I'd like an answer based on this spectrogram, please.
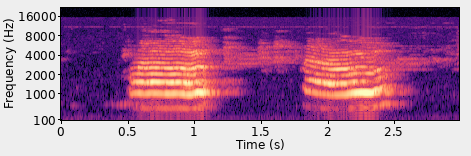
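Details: Female domestic cat in heat meowing to a male: two drawn-out, harmonic-rich meows, each under a second long and separated by a short pause, with the second meow rising slightly at its end. Otherwise quiet.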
